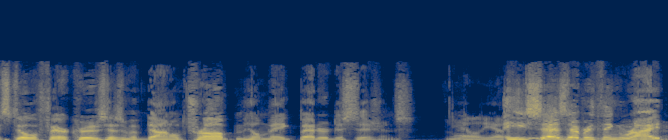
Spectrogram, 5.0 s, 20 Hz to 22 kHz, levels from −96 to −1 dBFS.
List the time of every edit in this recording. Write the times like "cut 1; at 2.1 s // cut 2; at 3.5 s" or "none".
cut 1; at 1.8 s // cut 2; at 3.8 s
